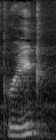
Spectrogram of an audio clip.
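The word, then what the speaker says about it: Grieg: so if you hit his last name is spelled GRI eg Greek so he composed in a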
